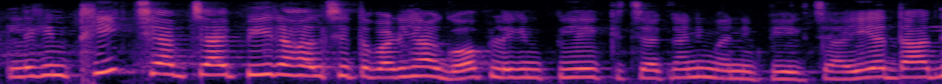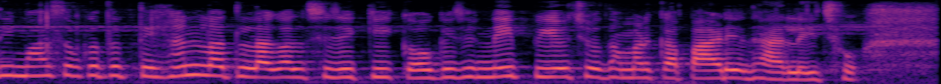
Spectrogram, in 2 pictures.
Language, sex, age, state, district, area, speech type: Maithili, female, 18-30, Bihar, Darbhanga, rural, spontaneous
